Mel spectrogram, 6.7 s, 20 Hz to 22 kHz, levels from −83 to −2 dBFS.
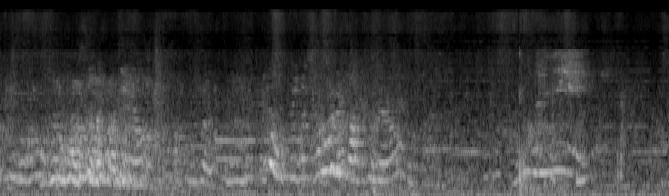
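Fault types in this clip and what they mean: generation loss: The whole clip sounds swirly, smeared and hollow, with blurred attacks and nothing above 17.2 kHz. This likely comes from repeated lossy Vorbis encoding, around seven passes near 67 kbit/s. Each pass re-quantises on a shifted frame grid, so artefacts stack up.
computer activity noise: From 4.24 s to the end, a buzzing whine appears, pulsing at about a thousand times per second. It sits roughly 30 dB below the sound. It tracks computer load disturbing the shared audio ground, not the sound itself.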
